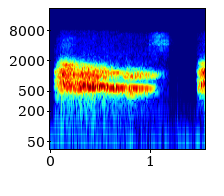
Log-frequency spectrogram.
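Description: A small dog barks in one long, loud, whining yelp that trails off, followed by the start of another bark, with no talking.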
